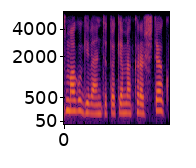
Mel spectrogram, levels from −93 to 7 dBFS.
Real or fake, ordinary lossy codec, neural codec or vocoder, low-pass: fake; Opus, 64 kbps; vocoder, 22.05 kHz, 80 mel bands, Vocos; 5.4 kHz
